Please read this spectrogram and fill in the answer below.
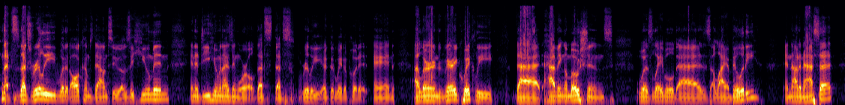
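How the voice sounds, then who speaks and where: Speaking in a Texan accent, a man with a fairly low pitch talks at a moderate pace with ordinary pitch variation. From Texas, Austin. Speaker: recovery coach. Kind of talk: interview. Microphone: occasional crackles from a mic problem.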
